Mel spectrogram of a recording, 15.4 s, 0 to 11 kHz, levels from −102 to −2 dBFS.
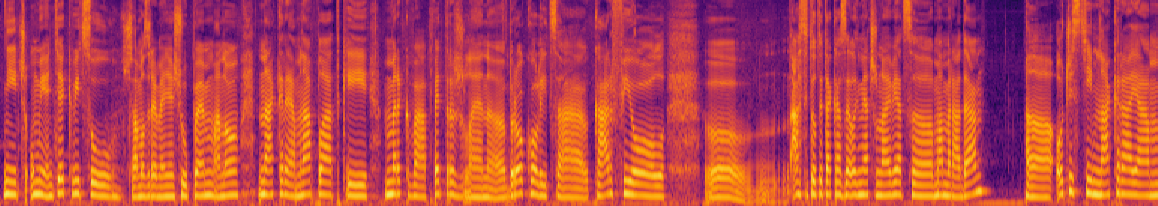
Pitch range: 175-205 Hz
